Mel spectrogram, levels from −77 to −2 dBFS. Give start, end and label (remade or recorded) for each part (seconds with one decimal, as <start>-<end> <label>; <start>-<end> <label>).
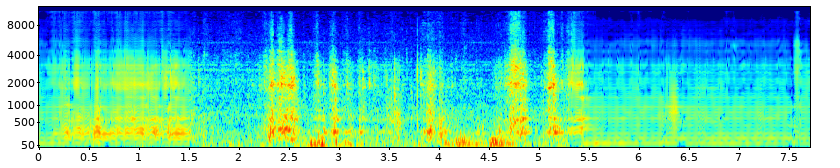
0.0-1.5 remade; 1.5-5.3 recorded; 5.3-7.7 remade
